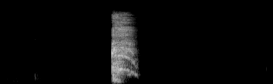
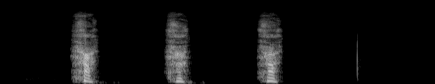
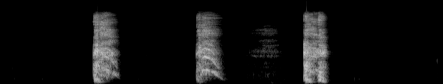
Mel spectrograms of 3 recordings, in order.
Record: {"cough_length": "2.7 s", "cough_amplitude": 32000, "cough_signal_mean_std_ratio": 0.22, "exhalation_length": "4.4 s", "exhalation_amplitude": 32767, "exhalation_signal_mean_std_ratio": 0.25, "three_cough_length": "4.4 s", "three_cough_amplitude": 32681, "three_cough_signal_mean_std_ratio": 0.3, "survey_phase": "beta (2021-08-13 to 2022-03-07)", "age": "45-64", "gender": "Male", "wearing_mask": "No", "symptom_runny_or_blocked_nose": true, "symptom_onset": "2 days", "smoker_status": "Ex-smoker", "respiratory_condition_asthma": false, "respiratory_condition_other": false, "recruitment_source": "Test and Trace", "submission_delay": "1 day", "covid_test_result": "Positive", "covid_test_method": "RT-qPCR", "covid_ct_value": 21.4, "covid_ct_gene": "ORF1ab gene", "covid_ct_mean": 21.9, "covid_viral_load": "66000 copies/ml", "covid_viral_load_category": "Low viral load (10K-1M copies/ml)"}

